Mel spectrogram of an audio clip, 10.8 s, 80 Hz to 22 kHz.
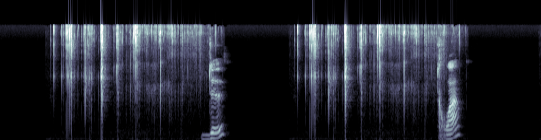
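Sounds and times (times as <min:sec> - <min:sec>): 
eggs cracking into a salad bowl: 0:01.1 - 0:04.1, 0:06.0 - 0:08.9
speech: 0:04.0 - 0:04.6, 0:08.9 - 0:09.3.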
